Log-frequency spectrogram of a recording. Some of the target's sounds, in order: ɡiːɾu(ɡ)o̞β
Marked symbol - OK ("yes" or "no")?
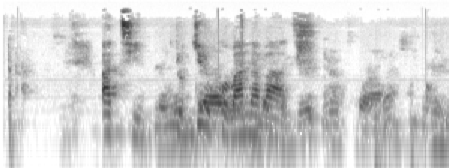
no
